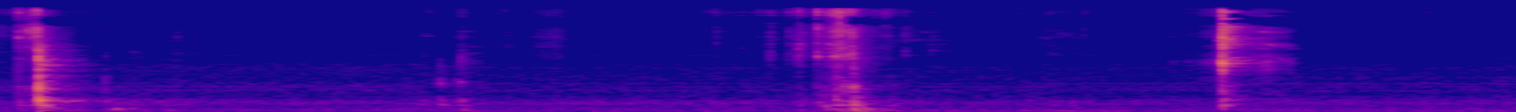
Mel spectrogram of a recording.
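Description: Chef's knife chopping through asparagus stalks onto a wooden cutting board: a sharp chop at the start, a couple of light knocks, and a heavier chop about four seconds in. Near the end there is a single sharp clink with a short ring, a knife striking a ceramic plate while slicing garlic.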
